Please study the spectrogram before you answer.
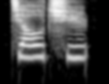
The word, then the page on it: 郊区: jiāo qū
